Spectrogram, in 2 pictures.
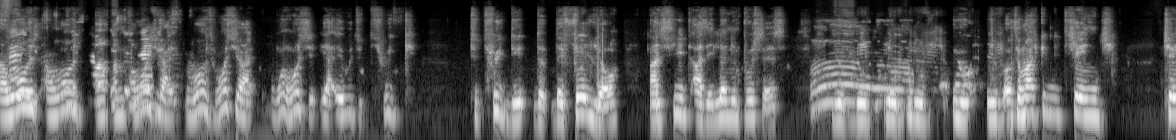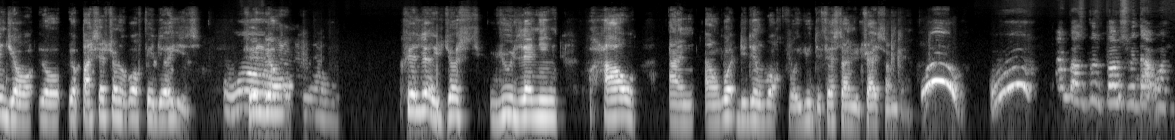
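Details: Adult man with dysarthria from cerebral palsy present since birth, which he attributes to high bilirubin at birth; he describes it as affecting the brain area controlling movement and speech.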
